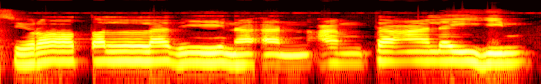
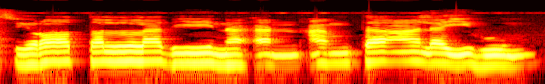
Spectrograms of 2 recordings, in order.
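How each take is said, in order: First: The last word ends with the syllable 'him'. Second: The last word ends with the syllable 'hum'. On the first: This is the common reading. "kalau kita membacanya" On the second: This is another reciter's reading. "Membaca dhammah pada huruf ha"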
